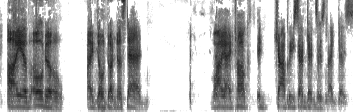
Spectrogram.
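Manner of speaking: put-on puppet-style monster voice. Performing a bit for the others, who react: Odo impression, Cookie Monster-like. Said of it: "Now he's starting to sound like Cookie Monster".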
